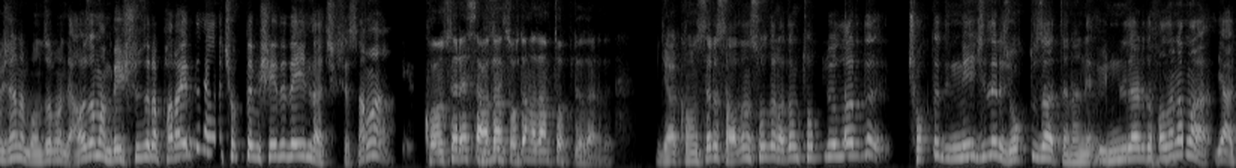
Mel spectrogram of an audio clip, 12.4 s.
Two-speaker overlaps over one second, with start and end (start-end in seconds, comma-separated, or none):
none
